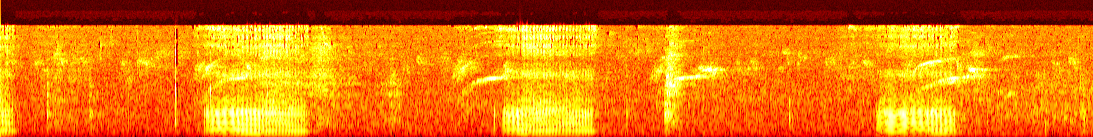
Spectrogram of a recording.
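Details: Pug snoring heavily while asleep: loud, fluttering, buzzy snores about every three to four seconds, with faint whistling and snuffling between them; flat-faced dog snoring.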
